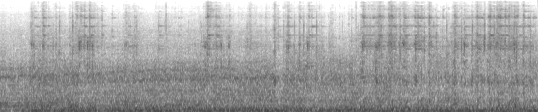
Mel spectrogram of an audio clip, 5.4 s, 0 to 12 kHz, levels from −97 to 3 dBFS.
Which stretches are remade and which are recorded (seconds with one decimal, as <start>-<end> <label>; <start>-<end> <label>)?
0.0-3.7 recorded; 3.7-5.4 remade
